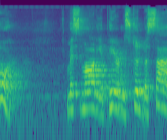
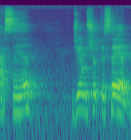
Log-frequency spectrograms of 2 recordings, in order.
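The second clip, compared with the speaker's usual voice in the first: usual speaking voice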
